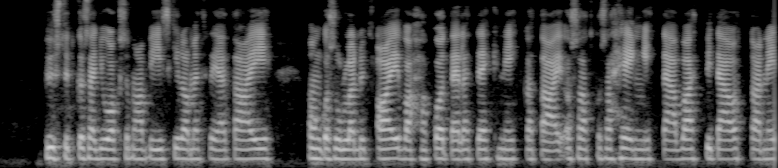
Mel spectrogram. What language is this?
Finnish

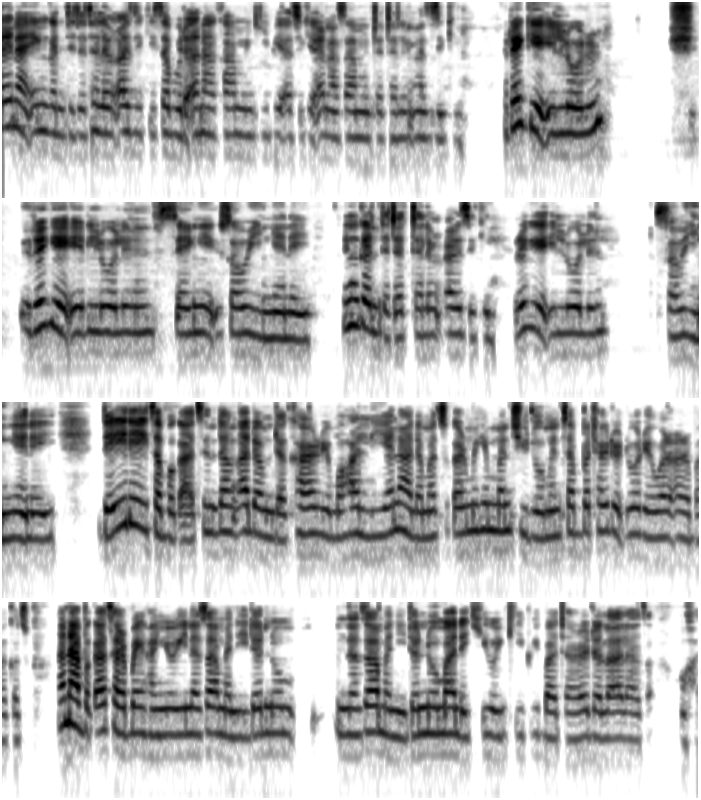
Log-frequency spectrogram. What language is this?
Hausa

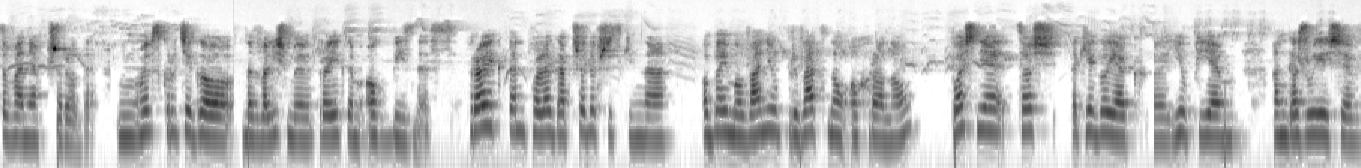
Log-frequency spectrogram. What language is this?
Polish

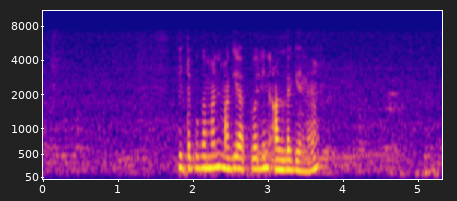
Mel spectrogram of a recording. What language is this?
Sinhala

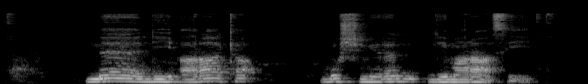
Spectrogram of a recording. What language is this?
Arabic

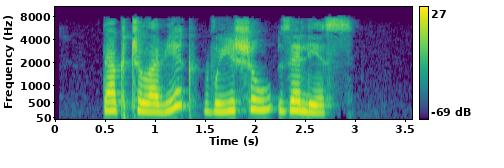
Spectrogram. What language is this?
Belarusian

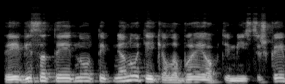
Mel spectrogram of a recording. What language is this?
Lithuanian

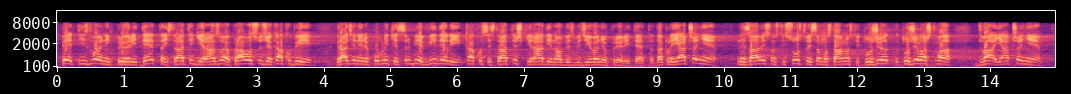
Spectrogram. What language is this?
Serbian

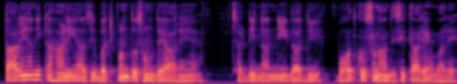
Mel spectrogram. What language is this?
Punjabi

